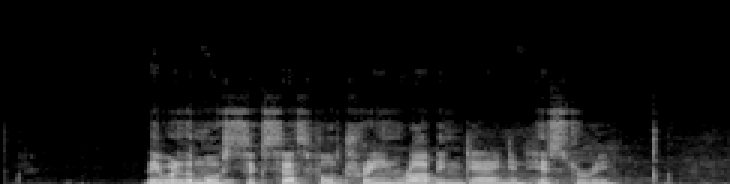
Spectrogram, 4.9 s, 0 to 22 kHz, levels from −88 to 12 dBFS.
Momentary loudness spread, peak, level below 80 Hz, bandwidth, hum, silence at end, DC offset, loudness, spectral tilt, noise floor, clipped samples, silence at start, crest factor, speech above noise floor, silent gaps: 17 LU; -2 dBFS; -46 dBFS; 9.4 kHz; none; 0.4 s; under 0.1%; -18 LUFS; -5.5 dB/octave; -61 dBFS; under 0.1%; 0.95 s; 18 dB; 43 dB; none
